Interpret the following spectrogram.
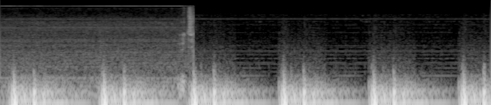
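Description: Heartbeat sound effect: slow, steady double thumps (lub-dub), deep in pitch, a little more than once a second, over a faint low hum.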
